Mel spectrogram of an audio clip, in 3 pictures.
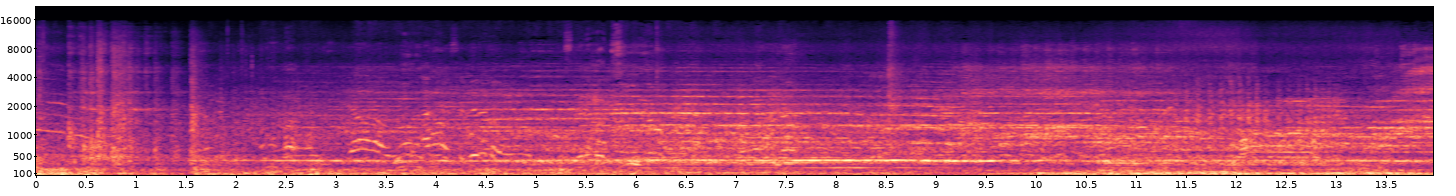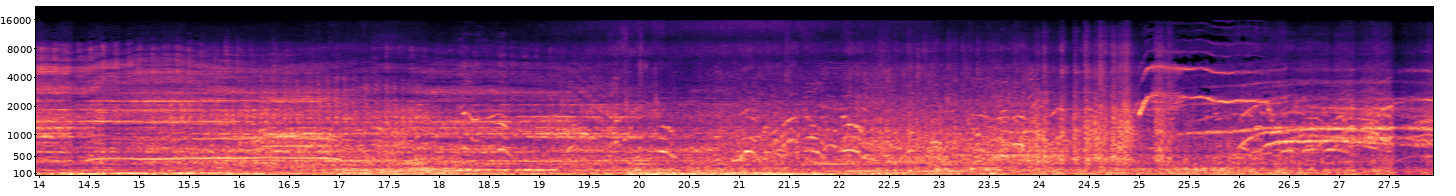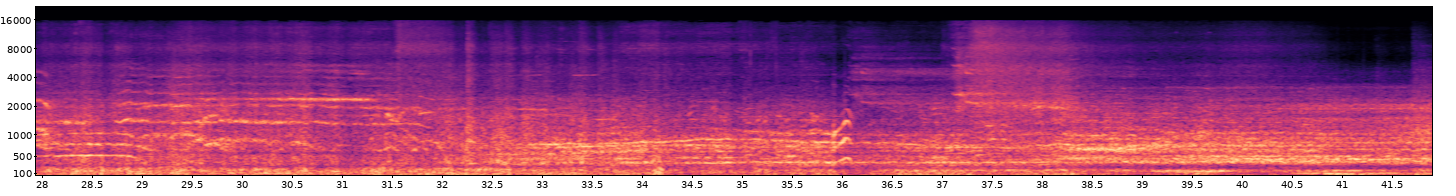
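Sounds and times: roller coaster climbing lift hill: 0.0 - 41.9.

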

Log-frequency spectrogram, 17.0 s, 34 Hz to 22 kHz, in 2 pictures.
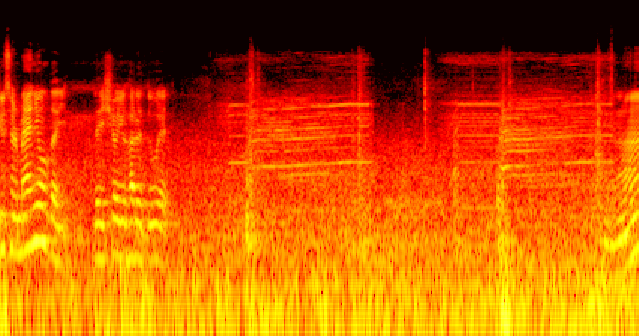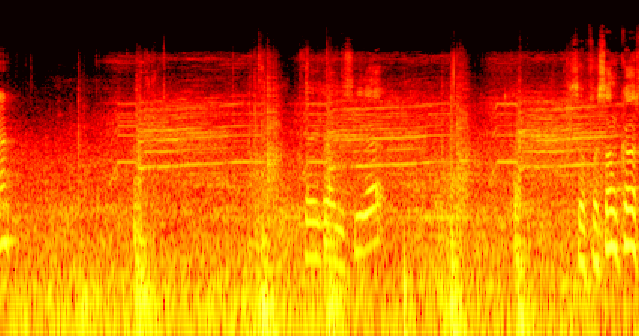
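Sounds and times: electric motor whining: 2.7 - 8.6, 9.8 - 17.0
sharp mechanical knocks: 3.0 - 3.8, 5.6 - 7.1, 9.5 - 16.1.

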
